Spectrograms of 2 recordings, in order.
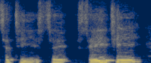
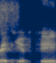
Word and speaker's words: satiety: Satiety gets. Satiety, yes.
